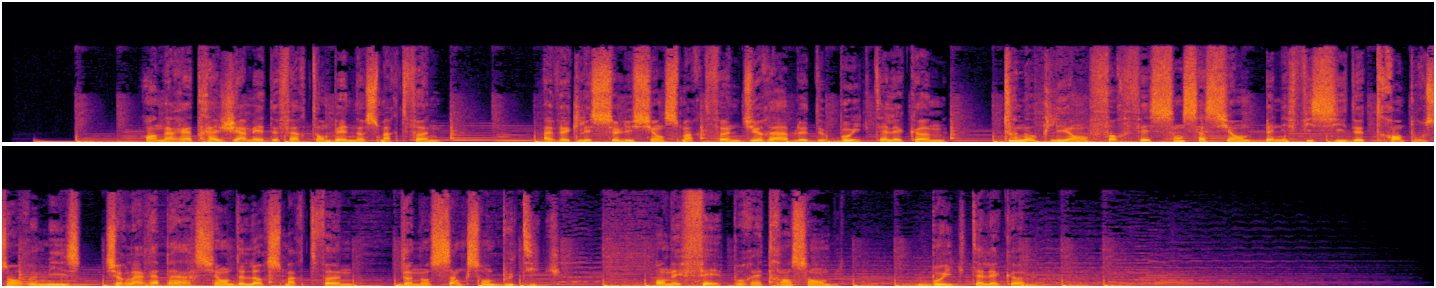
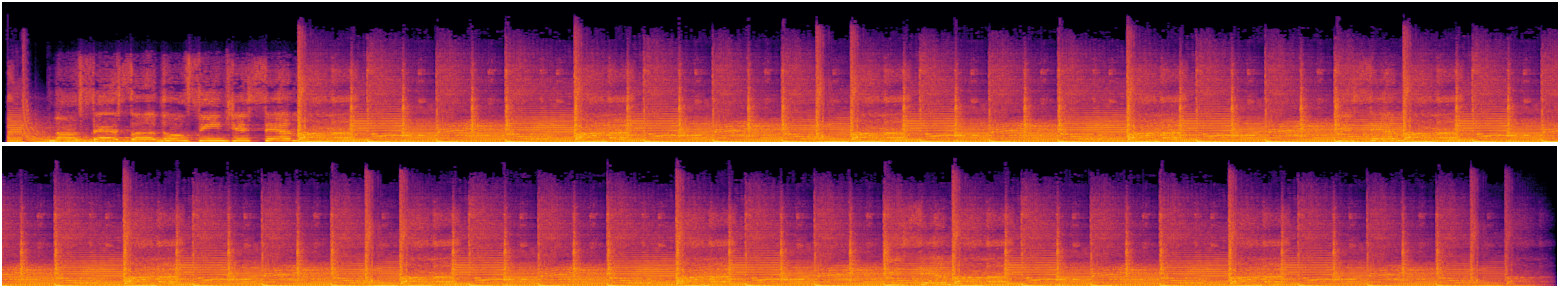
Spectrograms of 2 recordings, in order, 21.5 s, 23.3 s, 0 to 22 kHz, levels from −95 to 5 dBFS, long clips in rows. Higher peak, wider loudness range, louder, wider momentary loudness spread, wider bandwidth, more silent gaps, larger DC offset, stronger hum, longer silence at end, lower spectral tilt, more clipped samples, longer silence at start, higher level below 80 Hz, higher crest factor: about the same, -2 dBFS vs 0 dBFS; first, 4 LU vs 1 LU; second, -18 LUFS vs -13 LUFS; first, 12 LU vs 4 LU; second, 15.5 kHz vs 17.5 kHz; neither; neither; neither; first, 1.55 s vs 0.1 s; about the same, -4 dB/octave vs -4.5 dB/octave; neither; first, 0.25 s vs 0.05 s; second, -30 dBFS vs -16 dBFS; about the same, 16 dB vs 12 dB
